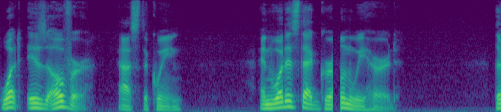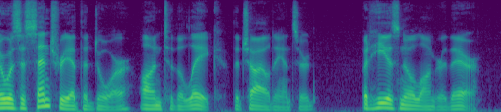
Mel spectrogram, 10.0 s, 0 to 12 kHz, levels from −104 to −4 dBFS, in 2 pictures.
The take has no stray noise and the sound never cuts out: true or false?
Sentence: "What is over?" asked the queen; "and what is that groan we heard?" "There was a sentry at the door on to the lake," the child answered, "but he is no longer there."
false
